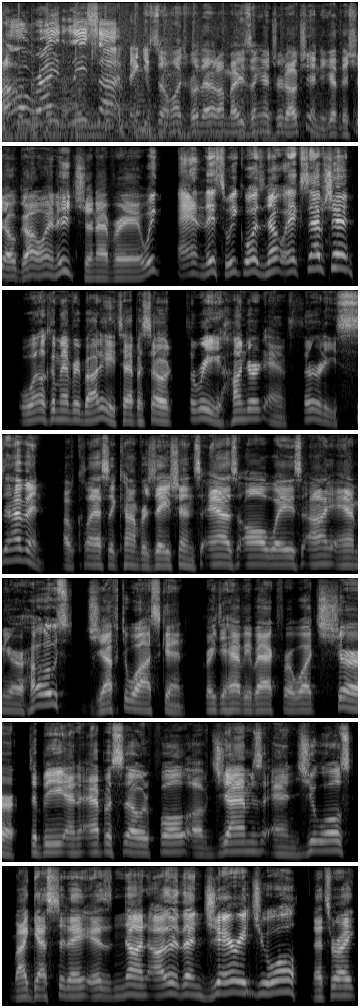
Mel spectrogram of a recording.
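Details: Adult male speaker; typical speech.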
